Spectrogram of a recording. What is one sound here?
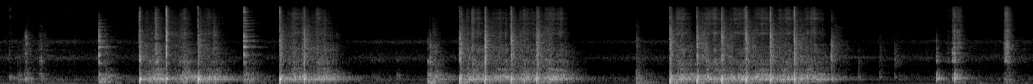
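A knife chops on a wooden board with loud, hard knocks.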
